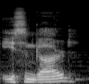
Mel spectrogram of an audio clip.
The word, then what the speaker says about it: Isengard: does it for uh eastern guard which is how fenris pronounces it and that's how i'm going to pronounce it although i'll probably slip up and say eisenguard sometimes whatever i guess it's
